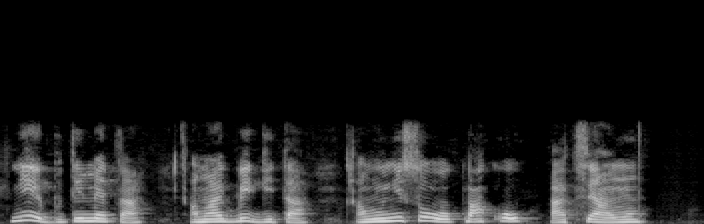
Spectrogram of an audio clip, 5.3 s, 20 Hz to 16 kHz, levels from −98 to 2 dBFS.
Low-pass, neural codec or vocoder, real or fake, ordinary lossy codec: 7.2 kHz; codec, 16 kHz, 4 kbps, FreqCodec, larger model; fake; none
